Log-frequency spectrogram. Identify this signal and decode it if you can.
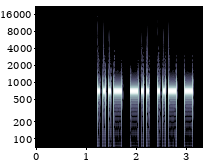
Morse code, heard as a keyed tone, about 22 wpm, 700 Hz. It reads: VDUT
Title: Four Challenging Letter-Number Combinations 22wpm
